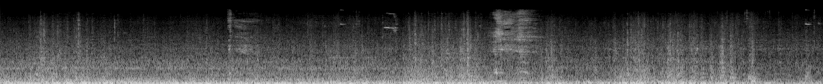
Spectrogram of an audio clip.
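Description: Car's engine and tyres running over an unpaved dirt road, heard from inside the cabin: a steady low rumble, with two brief louder noises about two and five seconds in.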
